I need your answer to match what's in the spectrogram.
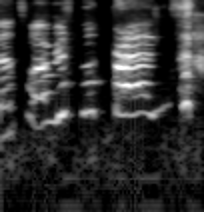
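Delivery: weird, high-pitched, slow put-on voice.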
